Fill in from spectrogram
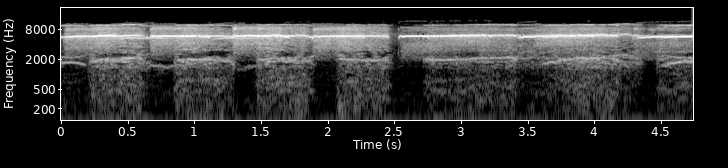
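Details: Swiftlet call in the 'inap plus' roosting lure style for indoor speakers: continuous high, buzzy, hissing chirrs overlaid by a thin whistle, in phrases under a second long with short breaks.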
